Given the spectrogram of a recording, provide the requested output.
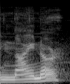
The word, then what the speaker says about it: niner: the difference is just instead of nine you say Niner but also has the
